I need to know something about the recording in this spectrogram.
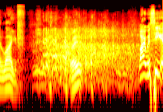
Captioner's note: audience laughing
